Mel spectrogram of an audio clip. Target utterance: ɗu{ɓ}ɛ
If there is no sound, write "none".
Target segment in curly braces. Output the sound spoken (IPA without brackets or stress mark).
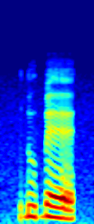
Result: ɓ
